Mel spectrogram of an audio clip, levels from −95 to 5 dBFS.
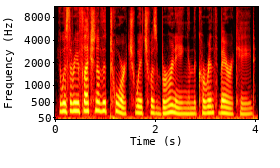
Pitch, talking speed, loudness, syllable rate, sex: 190 Hz, 205 wpm, -18 LUFS, 5.6 syllables/s, female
